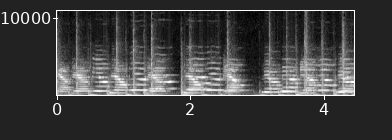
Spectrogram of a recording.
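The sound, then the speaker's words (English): A Cat Keyboard plays a quick, bouncy melody made of sampled cat meows, each note a short, bright mew, looping in a steady rhythm with brief pauses between phrases. “But until next time, we're going to let Cat Keyboard play us out. Meow, meow, meow, meow, meow, meow, meow, meow, meow, meow, meow, meow, meow,”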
